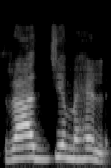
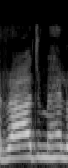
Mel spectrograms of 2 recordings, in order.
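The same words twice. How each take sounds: First: राज्य महल with "jya" before महल; wrong form. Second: राजमहल with "raaj" running into महल; no "ya" after राज in राजमहल; correct form. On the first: Teacher citing the error, राज्य महल with "raajya". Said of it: "ऐसा नहीं होता". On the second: Teacher giving the right word, राजमहल with plain "raaj". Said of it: "राजमहल होता है". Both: Shown as a demonstration.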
